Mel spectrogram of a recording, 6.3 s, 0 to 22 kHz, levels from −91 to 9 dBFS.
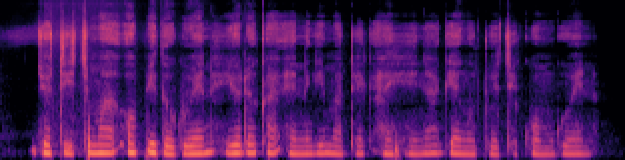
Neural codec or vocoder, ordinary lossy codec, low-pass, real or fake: none; none; none; real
